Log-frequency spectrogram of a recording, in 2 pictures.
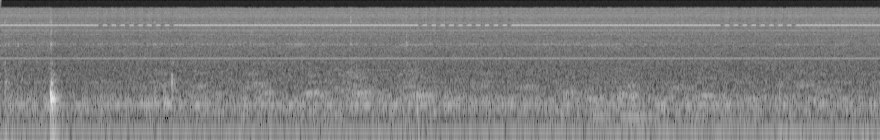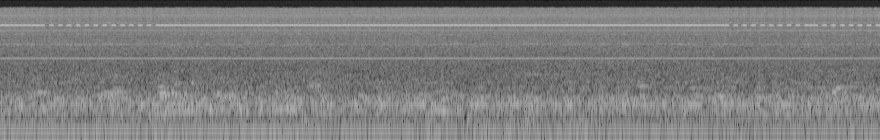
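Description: Steady low hum with faint thin high tones above it, and one sharp click about half a second in.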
